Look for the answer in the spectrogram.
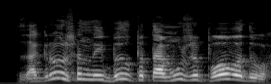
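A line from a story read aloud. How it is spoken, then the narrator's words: Short chuckle. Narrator (Russian): хохотнул товарищ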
